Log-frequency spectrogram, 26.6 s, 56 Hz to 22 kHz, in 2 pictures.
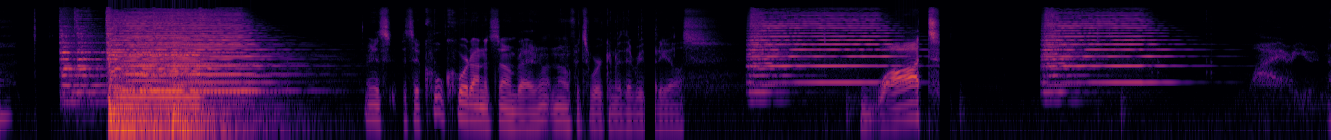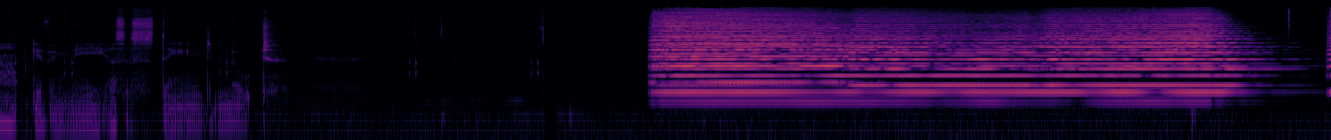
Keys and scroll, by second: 0.3 space, 6.4 space, 8.3 space, 11.0 space, 18.7 space, 25.0 space.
